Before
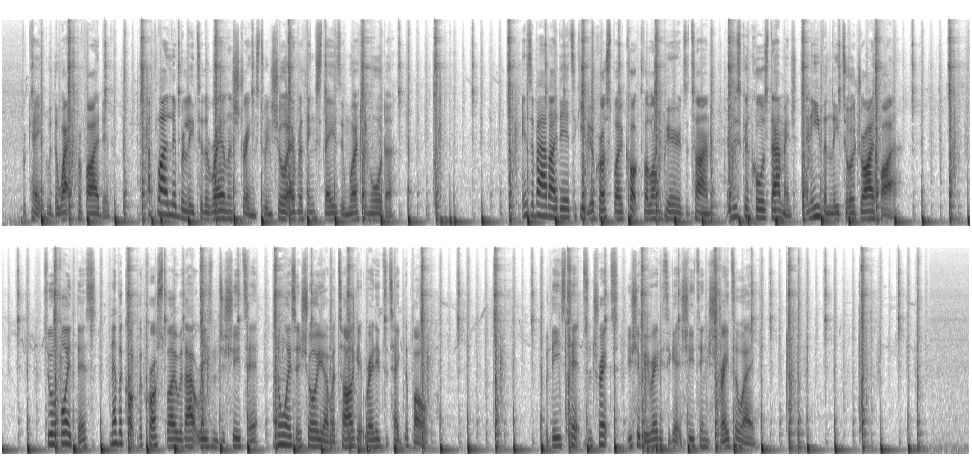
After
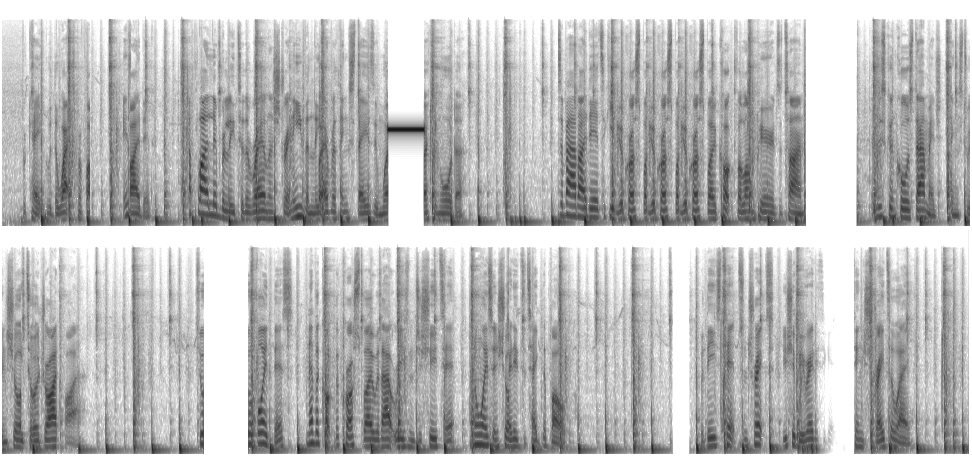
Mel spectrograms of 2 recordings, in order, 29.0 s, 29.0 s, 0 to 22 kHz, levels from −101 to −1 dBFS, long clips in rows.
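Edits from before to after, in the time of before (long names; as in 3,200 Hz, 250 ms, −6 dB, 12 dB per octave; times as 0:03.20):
0:03.70–0:04.26: swap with 0:12.08–0:12.53
0:05.29: insert tone 2,110 Hz −8.5 dBFS 0.55 s
0:07.30–0:07.91: move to 0:01.32
0:08.75–0:09.23: repeat, 3 plays
0:10.66: splice in silence 0.77 s
0:13.06–0:13.71: fade in, from −21.5 dB
0:15.27: splice in silence 0.67 s
0:19.18–0:20.06: remove
0:22.51: splice in silence 0.26 s
0:24.36–0:24.98: fade out exponential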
